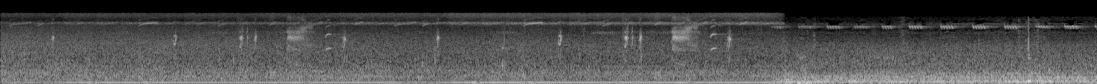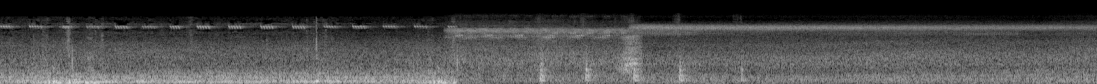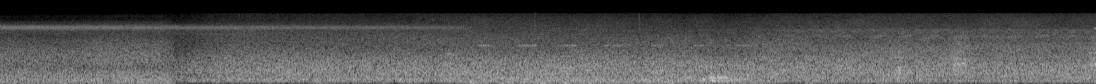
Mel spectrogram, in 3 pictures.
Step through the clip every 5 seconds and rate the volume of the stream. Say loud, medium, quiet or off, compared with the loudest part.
medium, medium, medium, medium, loud, loud, loud.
